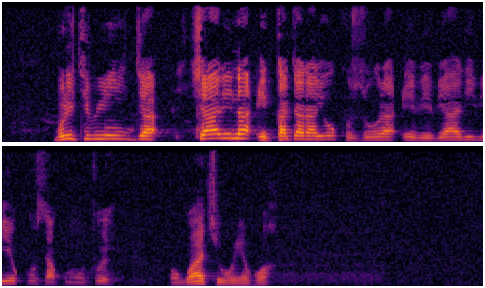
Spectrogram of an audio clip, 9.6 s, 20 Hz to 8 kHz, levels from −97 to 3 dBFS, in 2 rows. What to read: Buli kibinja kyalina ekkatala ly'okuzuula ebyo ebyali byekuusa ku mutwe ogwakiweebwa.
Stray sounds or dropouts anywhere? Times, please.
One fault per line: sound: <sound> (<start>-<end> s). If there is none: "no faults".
no faults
